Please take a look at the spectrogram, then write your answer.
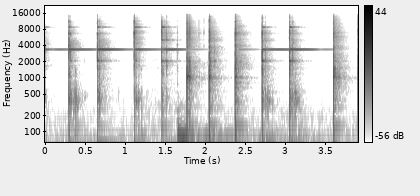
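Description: Drum playing: about ten sharp, evenly spaced percussive hits, each decaying quickly, with a thin, steady high-pitched ring sustained underneath. No one speaks.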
